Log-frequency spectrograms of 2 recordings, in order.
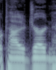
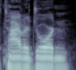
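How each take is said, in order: First: Jordan said as JUR-dun; alternative pronunciation. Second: Jordan said as JOR-dun; alternative pronunciation. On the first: Host offering the other surname version, Jordan pronounced JUR-dun. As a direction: Tyler Jordan, with "er" as in "her". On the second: Host announcing an interview, Jordan pronounced JOR-dun. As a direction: Tyler Jordan, with "or" as in "door". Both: Shown as a demonstration. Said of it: "however you say it".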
